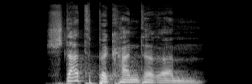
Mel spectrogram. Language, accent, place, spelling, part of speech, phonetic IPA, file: German, Germany, Berlin, stadtbekannterem, adjective, [ˈʃtatbəˌkantəʁəm], De-stadtbekannterem.ogg
- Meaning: strong dative masculine/neuter singular comparative degree of stadtbekannt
